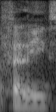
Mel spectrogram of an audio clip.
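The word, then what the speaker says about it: Félix: Well, Felix, that's how it's pronounced.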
